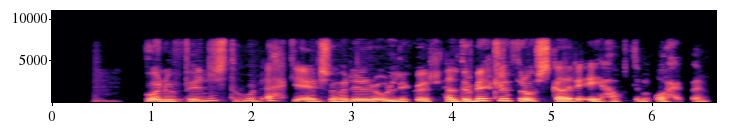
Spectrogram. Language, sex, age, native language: Icelandic, female, 30-39, Icelandic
